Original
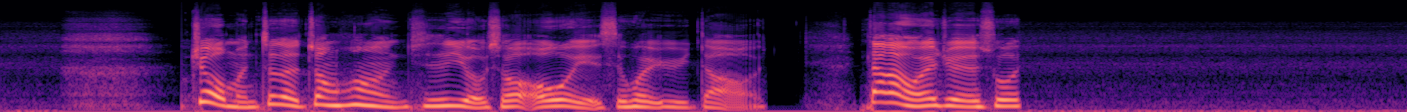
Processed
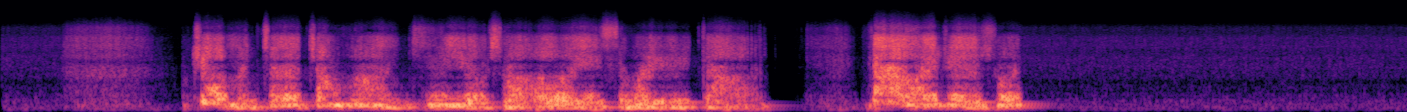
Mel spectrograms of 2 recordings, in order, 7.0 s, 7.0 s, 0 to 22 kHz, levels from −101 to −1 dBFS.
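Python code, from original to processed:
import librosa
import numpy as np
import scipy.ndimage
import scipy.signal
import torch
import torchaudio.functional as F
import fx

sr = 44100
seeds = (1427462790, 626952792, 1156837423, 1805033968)

y = fx.peak_eq(x, sr, hz=830.0, db=-10.0, octaves=0.47)
y = fx.noise_vocoder(y, sr, seeds[0], bands=12)
y = fx.rider(y, sr, range_db=10, speed_s=0.5)
y = fx.hum_notches(y, sr, base_hz=60, count=6)
y = F.gain(torch.from_numpy(y), 5.0).numpy()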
